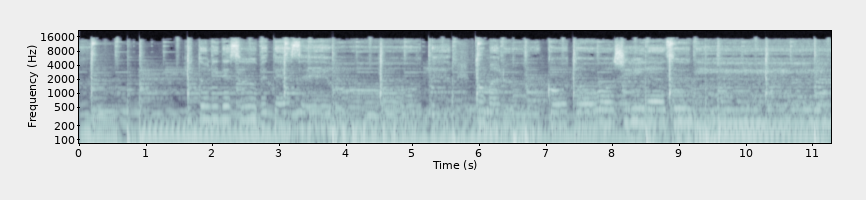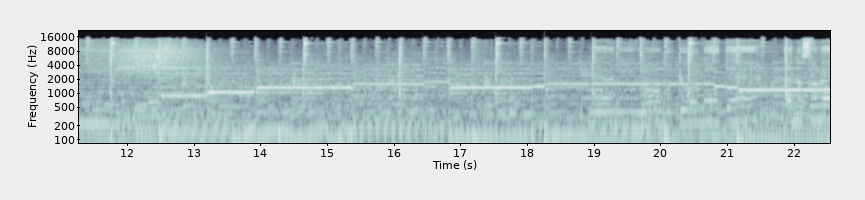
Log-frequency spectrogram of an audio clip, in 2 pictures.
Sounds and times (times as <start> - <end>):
Song: 9.8 - 22.5.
